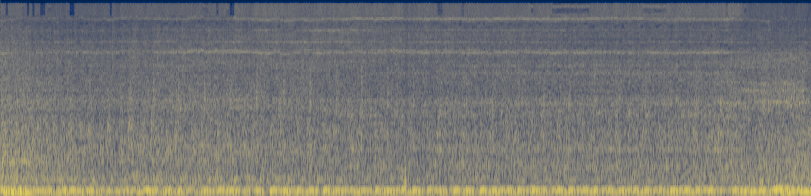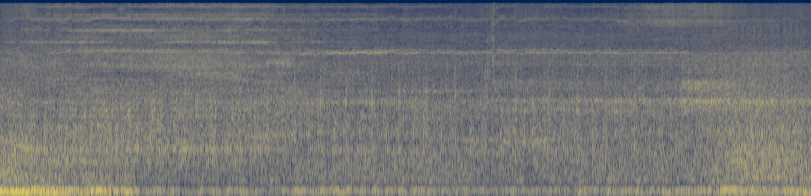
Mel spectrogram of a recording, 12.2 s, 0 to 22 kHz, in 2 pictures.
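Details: Rebuilt 350 5.7 V8 at idle: uneven knocking pulses, roughly two to three a second, through a deep lumpy idle. The source is unknown.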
